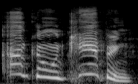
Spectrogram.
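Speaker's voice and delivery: very high-pitched, drawn-out excited camper with a cheer; excited camper's voice. Acted. Joking host voices a happy magazine camper to friends, high cartoonish cheer. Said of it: "Can I do her voice really quick".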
